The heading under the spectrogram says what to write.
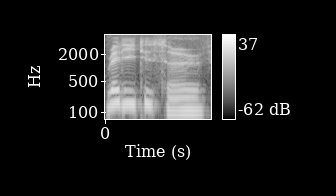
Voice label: "ready", peasant; humans; war2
